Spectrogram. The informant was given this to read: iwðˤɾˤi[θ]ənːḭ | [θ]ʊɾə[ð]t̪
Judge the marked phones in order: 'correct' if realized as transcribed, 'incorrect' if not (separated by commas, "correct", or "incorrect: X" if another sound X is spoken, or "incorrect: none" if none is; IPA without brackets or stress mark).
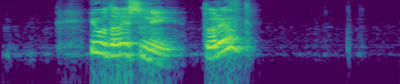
incorrect: s, correct, correct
